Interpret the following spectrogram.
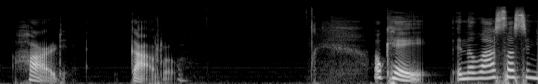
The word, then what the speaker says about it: carro: But it's hard in a word like carro, which means car, because it's followed by an A. So we have cerdo, soft like an S, and k, hard, carro.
